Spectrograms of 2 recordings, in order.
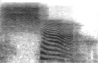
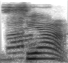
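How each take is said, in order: First: A single spread sh sound leads into the vowel. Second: An s is followed by a separate y glide. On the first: The speaker calls it right. "tapi s a ya, sha, sha gitu ya" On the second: The speaker calls it wrong. "jangan sia ya"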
